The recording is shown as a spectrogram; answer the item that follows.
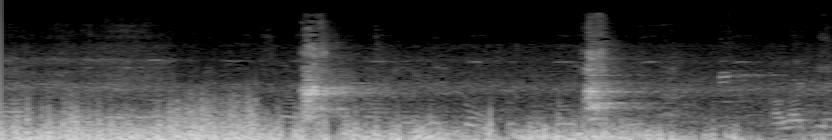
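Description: A dog barking, with two sharp barks about a second and a half apart, over the low murmur of people talking.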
